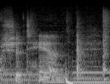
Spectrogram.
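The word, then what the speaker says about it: Šatan: all the time and the name Chitan on the back looks like Satan and my teachers would always question me. I would have to say it's Mirlav Chitan is the the way you pronounce that player.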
